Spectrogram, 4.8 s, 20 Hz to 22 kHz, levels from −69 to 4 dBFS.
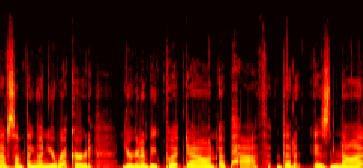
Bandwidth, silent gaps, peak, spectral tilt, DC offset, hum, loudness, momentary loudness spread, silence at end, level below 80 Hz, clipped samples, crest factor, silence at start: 16.5 kHz; none; -6 dBFS; -5.5 dB/octave; under 0.1%; none; -16 LUFS; 7 LU; 0 s; -32 dBFS; under 0.1%; 10 dB; 0 s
